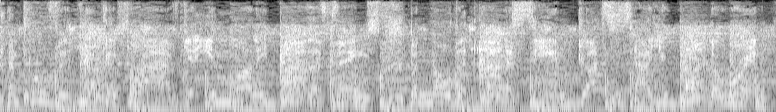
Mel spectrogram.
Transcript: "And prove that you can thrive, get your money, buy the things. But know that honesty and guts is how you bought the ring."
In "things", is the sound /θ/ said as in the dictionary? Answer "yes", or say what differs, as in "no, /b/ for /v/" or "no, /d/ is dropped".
yes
